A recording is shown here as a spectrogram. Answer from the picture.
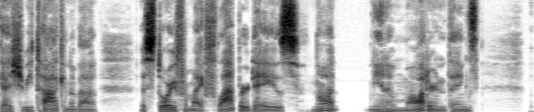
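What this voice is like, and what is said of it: Raspy smoker-like voice. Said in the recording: “I sound like a smoker. Oh my goodness. Like you know, like those like 74-year-old grandmas who smoke.”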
